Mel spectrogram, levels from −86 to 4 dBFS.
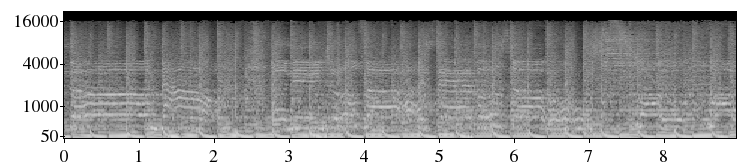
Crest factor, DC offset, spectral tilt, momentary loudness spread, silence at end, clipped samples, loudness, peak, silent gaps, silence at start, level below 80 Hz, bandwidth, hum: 12 dB; under 0.1%; -4 dB/octave; 2 LU; 0 s; under 0.1%; -14 LUFS; 0 dBFS; none; 0 s; -18 dBFS; 17 kHz; none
